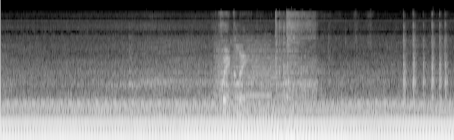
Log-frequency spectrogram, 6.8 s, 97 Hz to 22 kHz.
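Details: Dodge Charger at about 76,000 miles with no regular maintenance, after a fix for a cylinder 6 misfire. Steady, even idle with no stumble or skip and only handling noise over it. The check engine light is still on, but the owner believes it is fixed.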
